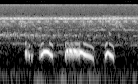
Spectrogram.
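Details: Spotted dove cooing to lure others of its kind: a quick broken note, a smooth arched coo, a long descending coo and a brief final coo, repeated phrase clear over faint hum.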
